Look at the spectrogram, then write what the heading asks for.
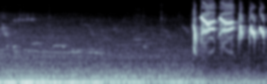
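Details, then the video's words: Ngeplong gacor singing from an orange-headed thrush, a dense burst of high, fast twittering whistles in the last second after a low humming lead-in. "Anis Merah Ngeplong Gacor Dijamin Jos Burung Dirumah Yang Lagi Malas Bunyi"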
